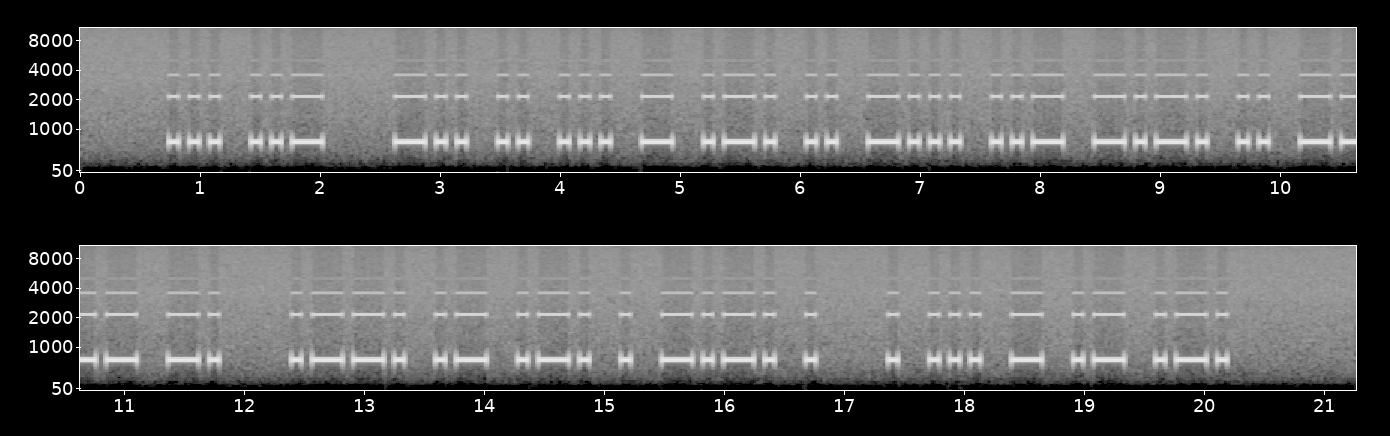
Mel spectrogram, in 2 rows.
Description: Morse code, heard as a keyed tone, machine-sent, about 14 wpm, 710 Hz. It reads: SU DISTRIBUCION PARECE ESTAR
